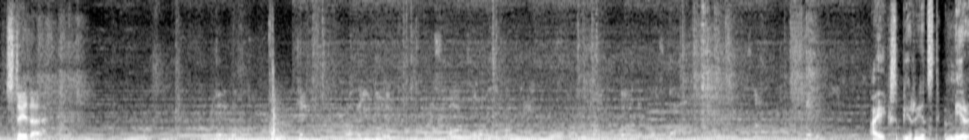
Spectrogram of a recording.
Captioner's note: <i> man scolding in background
